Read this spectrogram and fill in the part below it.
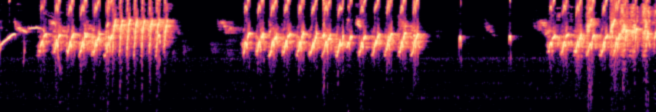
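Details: Java sparrow lure for trapping: three long trains of rapid, regular high chirps with clear pauses between, plus a couple of isolated short notes.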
